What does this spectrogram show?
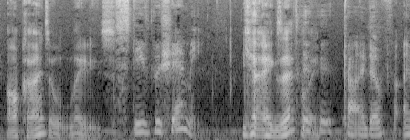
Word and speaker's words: Buscemi: You know, I actually looked up the pronunciation of his name. is it I'm trying to say Buscemi? Or Buscemi?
